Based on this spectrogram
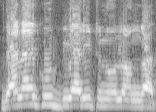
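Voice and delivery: slow, loud English read for the class; slow classroom reading. Shown as a demonstration. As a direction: read each word out slowly and clearly. Teacher reads English text aloud.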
